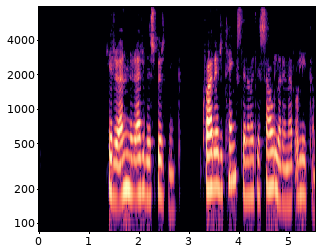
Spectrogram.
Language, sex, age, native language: Icelandic, female, 40-49, Icelandic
